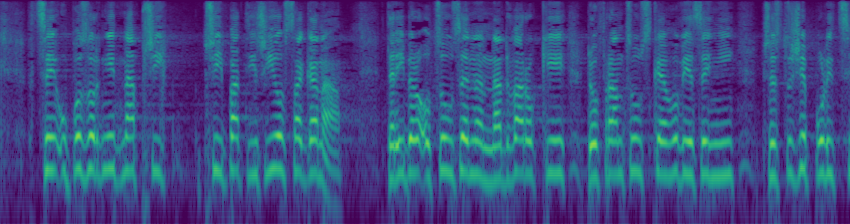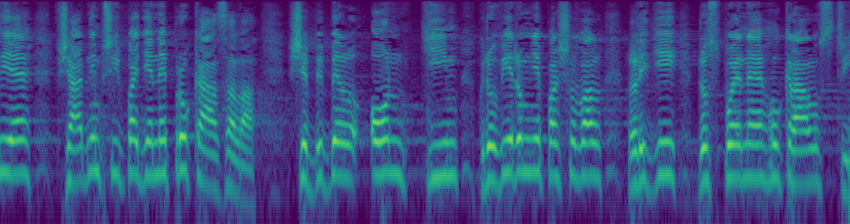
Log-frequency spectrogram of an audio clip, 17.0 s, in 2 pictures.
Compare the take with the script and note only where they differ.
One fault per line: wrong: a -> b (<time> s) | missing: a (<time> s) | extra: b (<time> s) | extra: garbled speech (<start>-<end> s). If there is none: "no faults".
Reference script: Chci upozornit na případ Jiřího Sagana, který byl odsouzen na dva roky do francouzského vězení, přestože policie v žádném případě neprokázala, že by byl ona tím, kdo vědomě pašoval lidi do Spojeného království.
wrong: ona -> on (12.2 s)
